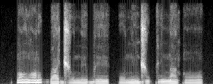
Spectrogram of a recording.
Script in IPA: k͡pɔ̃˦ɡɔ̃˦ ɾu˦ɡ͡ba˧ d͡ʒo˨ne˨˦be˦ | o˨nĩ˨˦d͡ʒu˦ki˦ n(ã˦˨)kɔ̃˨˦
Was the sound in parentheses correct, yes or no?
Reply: yes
